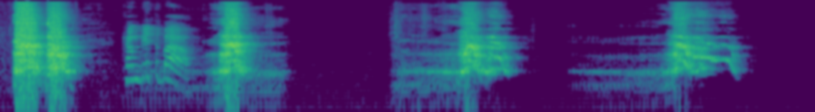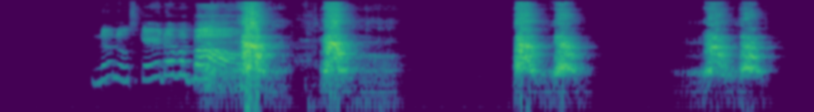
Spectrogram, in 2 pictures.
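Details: Pet dog NuNu chasing a soccer ball and barking at it; about ten sharp, loud barks in irregular bursts over sixteen seconds, some doubled, with a woman talking between them and thumps of play.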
